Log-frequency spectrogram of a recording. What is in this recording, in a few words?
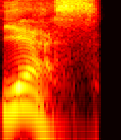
"yes", spanish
